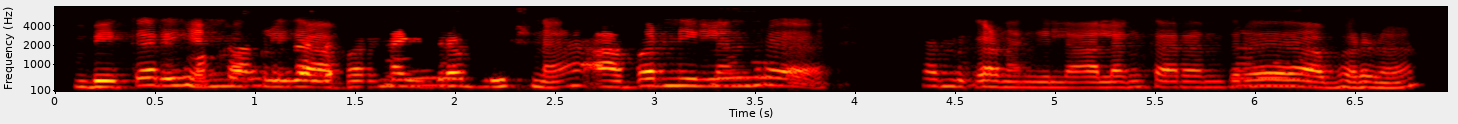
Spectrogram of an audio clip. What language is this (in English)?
Kannada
